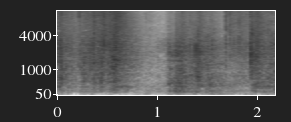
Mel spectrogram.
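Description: Plastic packaging and shopping bags crinkling and rustling as groceries are handled, in two bouts of crackling.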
